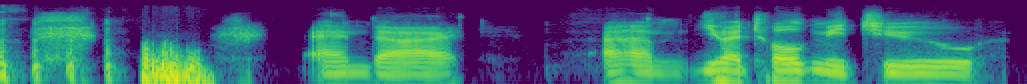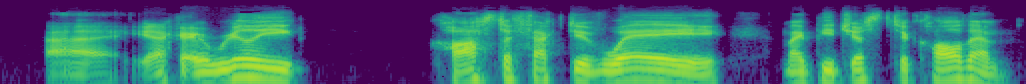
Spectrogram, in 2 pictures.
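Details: Stuttering in a young adult male master's student who describes himself as a proud person who stutters.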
